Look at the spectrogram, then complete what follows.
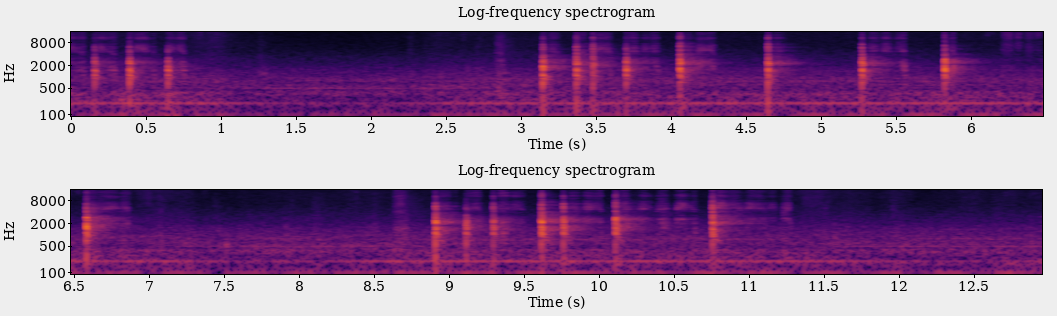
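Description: Chalk writing on a chalkboard: groups of sharp taps and short scratches as letters are written, with a pause of about two seconds between the groups.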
